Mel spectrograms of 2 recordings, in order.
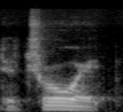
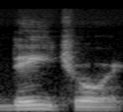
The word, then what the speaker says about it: Detroit: Michigan got to say it Detroit, but in Alabama you say Detroit. You got to put the emphasis there when you say it. You got to say it right.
